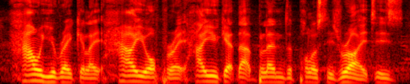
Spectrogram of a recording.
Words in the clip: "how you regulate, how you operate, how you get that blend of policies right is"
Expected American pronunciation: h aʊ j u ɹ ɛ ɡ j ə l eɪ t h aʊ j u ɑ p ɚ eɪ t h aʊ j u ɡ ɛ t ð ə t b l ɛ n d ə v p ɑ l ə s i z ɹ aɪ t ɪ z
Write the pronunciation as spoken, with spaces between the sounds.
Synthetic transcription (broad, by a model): h aʊ j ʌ ɹ ɛ ɡ j ə l eɪ t h aʊ j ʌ ɑ p ɚ eɪ t h aʊ j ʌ ɡ ɛ t ð ə t b l ɛ n d ə v p ɑ l ə s i z ɹ aɪ t ɪ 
